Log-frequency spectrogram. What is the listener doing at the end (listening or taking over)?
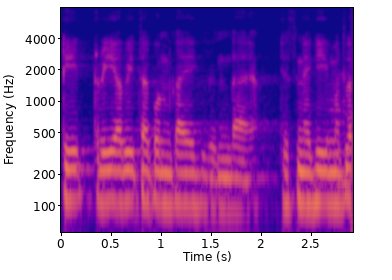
listening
